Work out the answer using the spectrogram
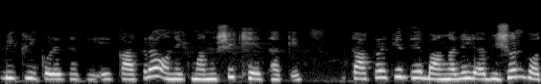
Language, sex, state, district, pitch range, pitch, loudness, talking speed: Bengali, female, West Bengal, Jhargram, 240-290 Hz, 245 Hz, -13 LUFS, 155 wpm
